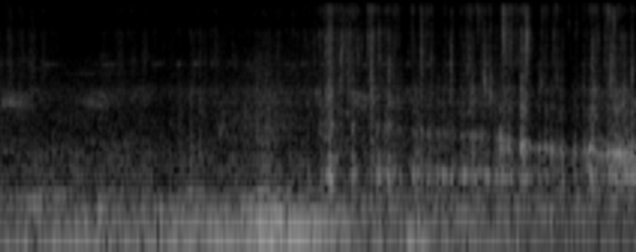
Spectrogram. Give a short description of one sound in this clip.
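A man rubs his wet hands together.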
